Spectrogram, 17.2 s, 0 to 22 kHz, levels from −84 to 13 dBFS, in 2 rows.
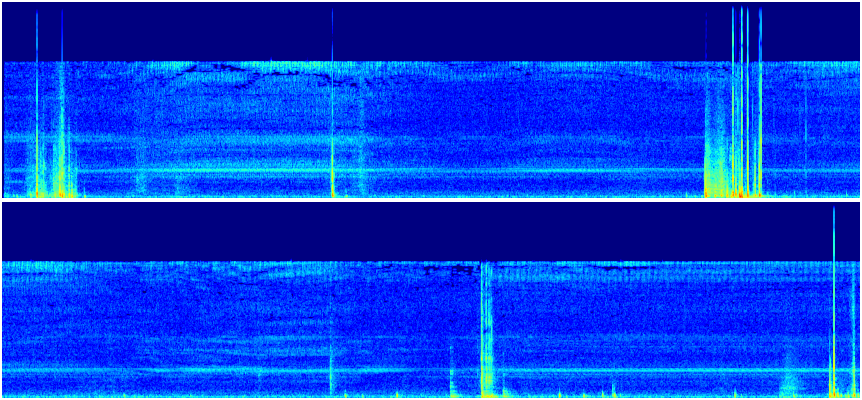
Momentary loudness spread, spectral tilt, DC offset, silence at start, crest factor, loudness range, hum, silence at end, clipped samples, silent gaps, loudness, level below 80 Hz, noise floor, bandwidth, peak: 23 LU; -4 dB/octave; under 0.1%; 0.25 s; 26 dB; 21 LU; none; 0 s; under 0.1%; none; -20 LUFS; -50 dBFS; -46 dBFS; 19.5 kHz; 0 dBFS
